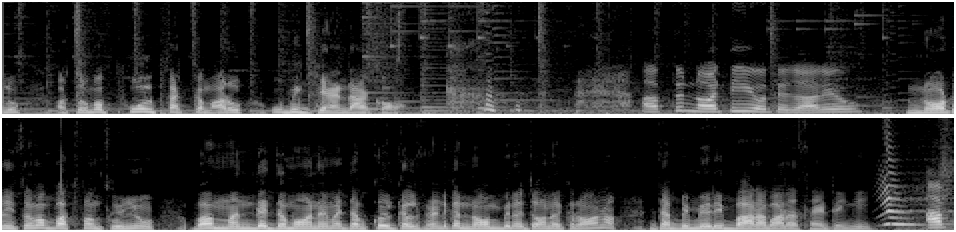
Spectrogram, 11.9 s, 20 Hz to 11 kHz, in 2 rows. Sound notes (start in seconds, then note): 2.7 chuckles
